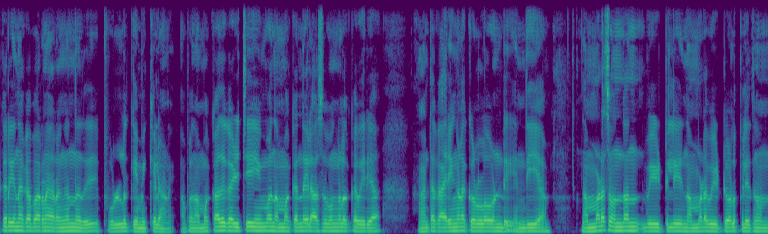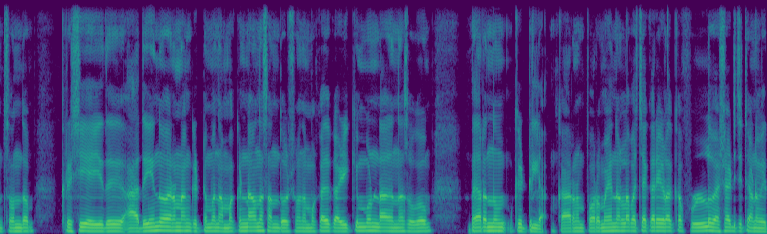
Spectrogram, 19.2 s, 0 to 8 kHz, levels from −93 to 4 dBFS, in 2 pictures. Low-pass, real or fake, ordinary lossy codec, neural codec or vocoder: none; real; none; none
